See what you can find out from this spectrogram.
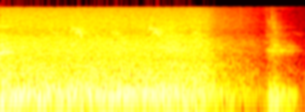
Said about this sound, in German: Ich, ich, ich drehe nochmal dieses äh, Rauschen auf und dann können wir jetzt hinterher, wenn ihr diesen Podcast hört, werdet ihr sehen, ähm, ob dieses Rauschen noch da ist.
